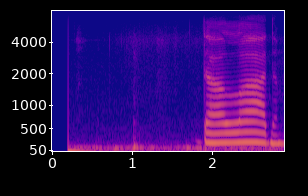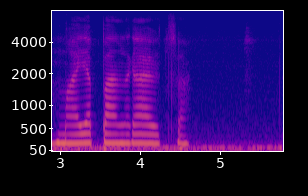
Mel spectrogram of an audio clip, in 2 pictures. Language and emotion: Russian, positive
